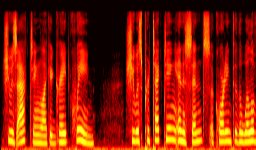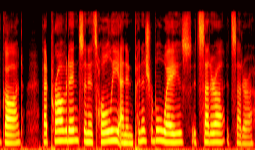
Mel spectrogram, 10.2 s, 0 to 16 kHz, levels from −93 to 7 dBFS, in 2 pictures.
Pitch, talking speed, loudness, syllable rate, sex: 220 Hz, 160 wpm, -18 LUFS, 4.7 syllables/s, female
